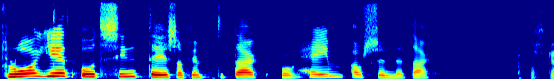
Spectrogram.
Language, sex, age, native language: Icelandic, female, 20-29, Icelandic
